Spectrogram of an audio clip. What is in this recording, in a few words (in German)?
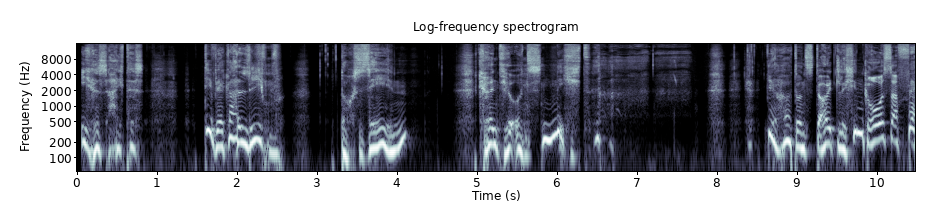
psycho, maenner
